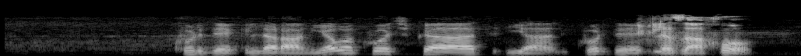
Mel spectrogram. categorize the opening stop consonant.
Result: aspirated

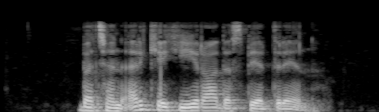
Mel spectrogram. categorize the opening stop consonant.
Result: plain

